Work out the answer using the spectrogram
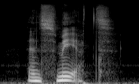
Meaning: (noun) 1. a batter; a thin, mostly liquid mixture of flour, some liquid (such as water or milk), and possibly other ingredients, which is either fried or baked 2. goo; a sticky substance
- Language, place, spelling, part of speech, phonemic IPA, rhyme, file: Swedish, Gotland, smet, noun / verb, /smeːt/, -eːt, Sv-smet.ogg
